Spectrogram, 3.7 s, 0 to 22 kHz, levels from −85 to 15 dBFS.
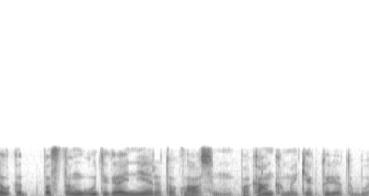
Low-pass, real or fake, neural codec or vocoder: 5.4 kHz; real; none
